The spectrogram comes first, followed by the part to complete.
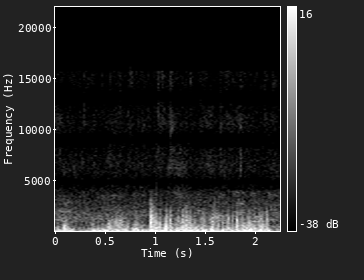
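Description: Wind gusting on the microphone in a rainstorm, a heavy rumble with irregular spattering as rain hits a window sill.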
